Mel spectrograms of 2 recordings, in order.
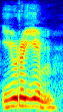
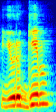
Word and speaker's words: yüreğim: So before yumuşak G, if there is a letter there, you need to pronounce it longer. Yeah, and you don't need to say the G.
